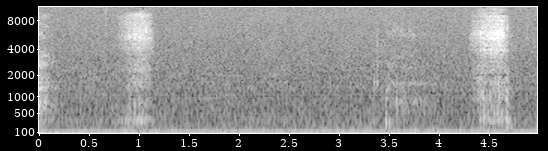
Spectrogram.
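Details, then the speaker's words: Person who can't stop sneezing: two brief hissing sneeze bursts over a steady low hum; repeated sneezing. "Sneeze again. I can't stop sneezing."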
